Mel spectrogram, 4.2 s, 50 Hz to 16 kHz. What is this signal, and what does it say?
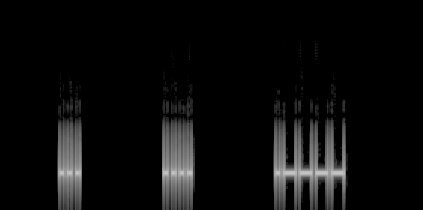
Morse code, heard as a keyed tone, about 30 wpm, spaced as for 9 wpm, 700 Hz. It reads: SH1
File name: Lesson 18e - Letter m - Three Characters 30wpm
